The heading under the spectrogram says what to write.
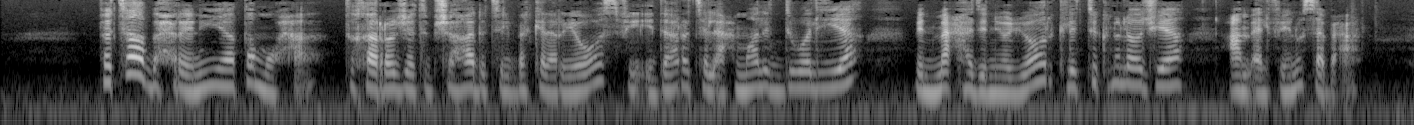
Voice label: Female Arabic VO

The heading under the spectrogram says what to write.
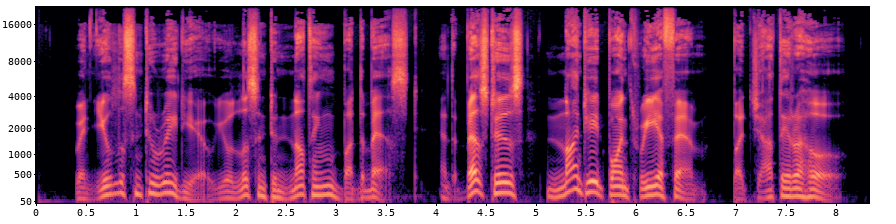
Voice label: Male English VO Sample Ad

